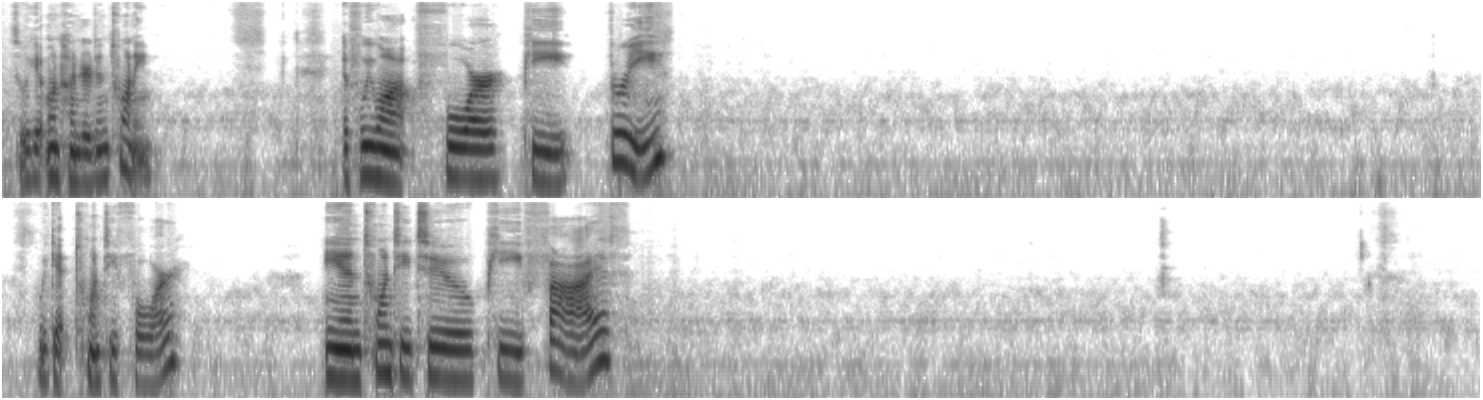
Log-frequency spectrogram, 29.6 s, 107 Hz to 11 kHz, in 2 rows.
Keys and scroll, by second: 0.1-0.8 typing, 8.5 4, 10.6-11.4 typing, 12.4-14.5 typing, 14.5 Return, 15.5-16.2 typing, 21.9-22.6 typing, 24.6 Left, 26.3 2, 26.9 5, 28.1 Return.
